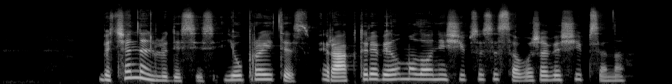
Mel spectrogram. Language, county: Lithuanian, Panevėžys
